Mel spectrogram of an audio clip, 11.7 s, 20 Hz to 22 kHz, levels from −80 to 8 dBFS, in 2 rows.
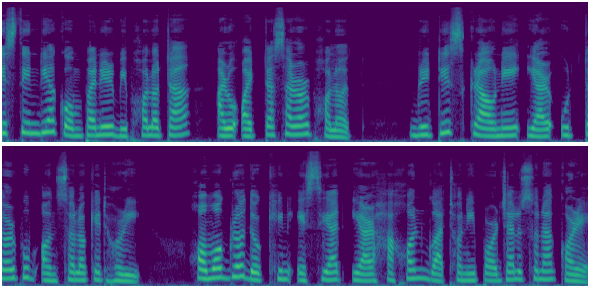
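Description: From start to finish the speech carries the smeared, swirly texture of heavy lossy coding, yet the spectrum runs cleanly up to 18.5 kHz before stopping. This is likely low-bitrate audio saved at a high bitrate, with the damage pointing to something like 40 kbit/s HE-AAC that was later re-encoded as 320 kbit/s MP3, which cannot restore what was lost.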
